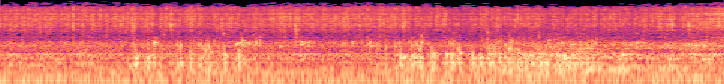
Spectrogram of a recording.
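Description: Underwater recording of a scuba diver's breathing: exhaled bubbles from the regulator gurgling, swelling loudest around the middle, over a steady low rumble.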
